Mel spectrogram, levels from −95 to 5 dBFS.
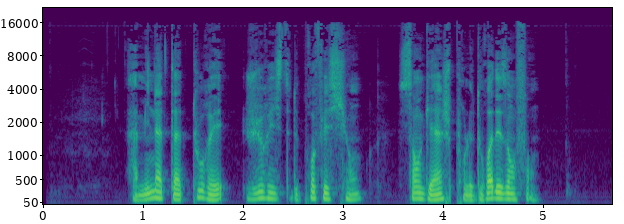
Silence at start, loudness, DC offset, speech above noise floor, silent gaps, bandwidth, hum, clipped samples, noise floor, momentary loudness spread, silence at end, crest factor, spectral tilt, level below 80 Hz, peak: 0.85 s; -22 LUFS; under 0.1%; 45 dB; none; 16.5 kHz; none; under 0.1%; -66 dBFS; 12 LU; 0.75 s; 20 dB; -6 dB/octave; -52 dBFS; -2 dBFS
